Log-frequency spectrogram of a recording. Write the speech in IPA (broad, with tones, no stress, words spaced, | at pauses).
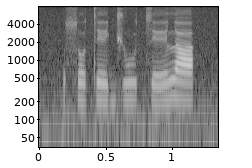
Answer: so˨teː˨ d͡ʒuː˨ t͡seː˨˦la˦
